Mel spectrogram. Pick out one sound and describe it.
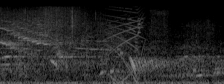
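A shimmering electronic sweep rings out.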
